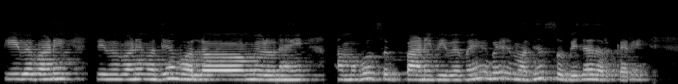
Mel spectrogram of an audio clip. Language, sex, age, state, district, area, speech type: Odia, female, 30-45, Odisha, Khordha, rural, spontaneous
